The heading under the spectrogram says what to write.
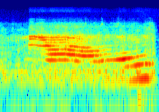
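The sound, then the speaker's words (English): A single drawn-out cat meow from an animal-sound toy that landed on cat, lasting nearly two seconds with a slightly electronic, harmonic tone, loud with no talking over it. “Oh, it landed on cat. Of course it landed on cat. Of course. Listen to the cat.”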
